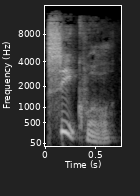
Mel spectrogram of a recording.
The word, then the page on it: sequel: British English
